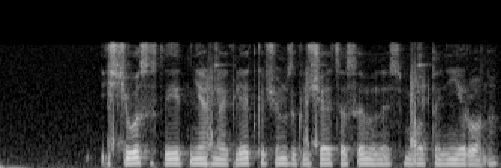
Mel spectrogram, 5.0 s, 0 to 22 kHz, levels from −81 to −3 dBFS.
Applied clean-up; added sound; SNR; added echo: none; Rattle; 14 dB; none.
